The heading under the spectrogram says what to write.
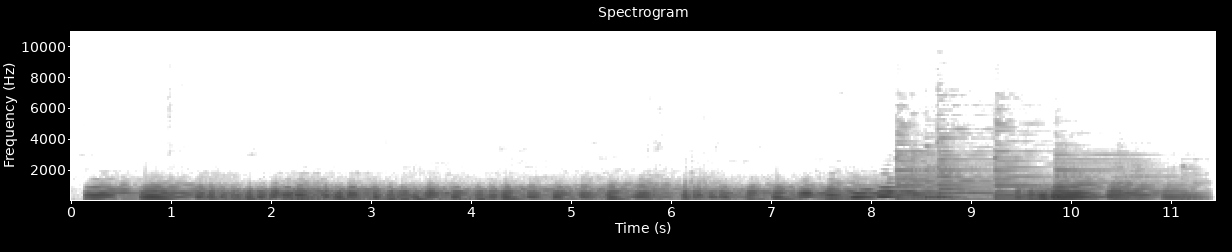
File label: Tuba Piano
